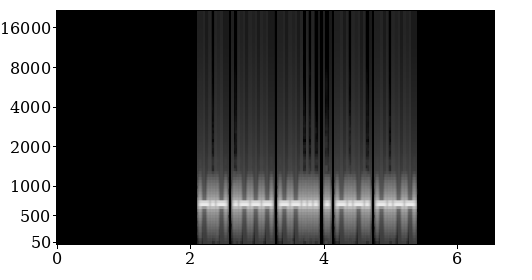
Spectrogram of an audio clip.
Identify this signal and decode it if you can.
Morse code, heard as a keyed tone, about 27 wpm, 700 Hz. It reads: KJ7ECY
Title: USA Call Signs - 6 Characters - 28wpm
